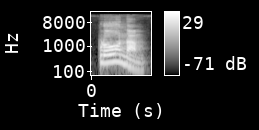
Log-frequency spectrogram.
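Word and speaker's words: প্রণাম: প্রনাম, প্রথম, প্রহার, বানানগুলো দেখো, প্রনাম ওকারের মতো হচ্ছে জন্য প্র, নয়াকার না, এটা আমি দন্তন্য দিয়ে লিখবো, আর প্রনাম মতে থেমে যাচ্ছে তাই হসন্ত, প্রনাম।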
